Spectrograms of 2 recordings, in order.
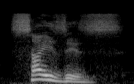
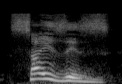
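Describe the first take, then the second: The two takes are said the same way.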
